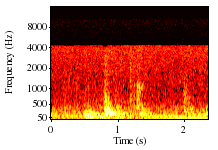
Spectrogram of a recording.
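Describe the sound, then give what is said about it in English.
A door is pushed shut with a soft, muffled thud and a brief creak of movement, heard once against a quiet background hum. “Just shut the door.”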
